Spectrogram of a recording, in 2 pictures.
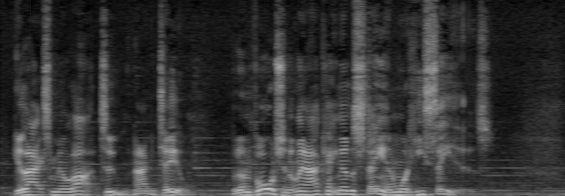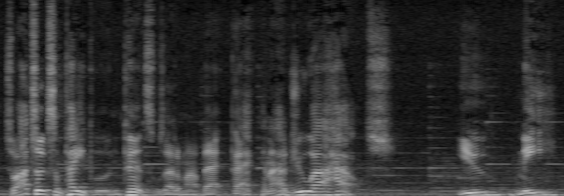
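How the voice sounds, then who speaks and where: Storybook little traveler, read by a man, wistful and full of wonder, lively pitch, music behind. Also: full character voice. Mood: amazed, wistful. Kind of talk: children's storybook read-aloud.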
